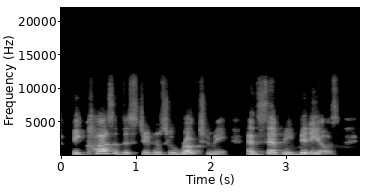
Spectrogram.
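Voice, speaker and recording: Somewhat breathy delivery at a moderate pace, with an American accent. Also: woman. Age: 70s. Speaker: artist and scholar. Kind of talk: panel conversation.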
